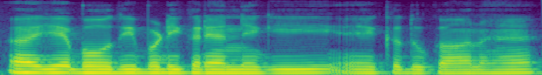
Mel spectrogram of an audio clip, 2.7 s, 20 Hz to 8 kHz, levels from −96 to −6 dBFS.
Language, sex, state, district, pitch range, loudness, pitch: Hindi, male, Chandigarh, Chandigarh, 125-130 Hz, -14 LUFS, 130 Hz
